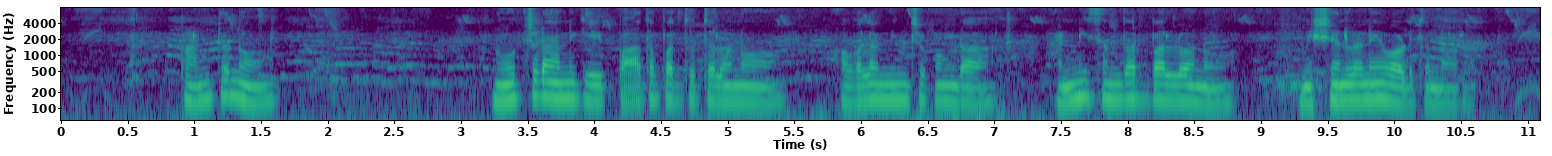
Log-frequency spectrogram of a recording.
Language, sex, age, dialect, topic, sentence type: Telugu, male, 25-30, Central/Coastal, agriculture, statement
